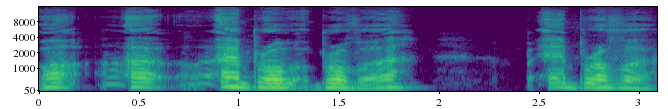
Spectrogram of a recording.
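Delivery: put-on trashy, unsophisticated British accent. Acting out how a man talks, trashy British accent. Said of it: "It's more trash".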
